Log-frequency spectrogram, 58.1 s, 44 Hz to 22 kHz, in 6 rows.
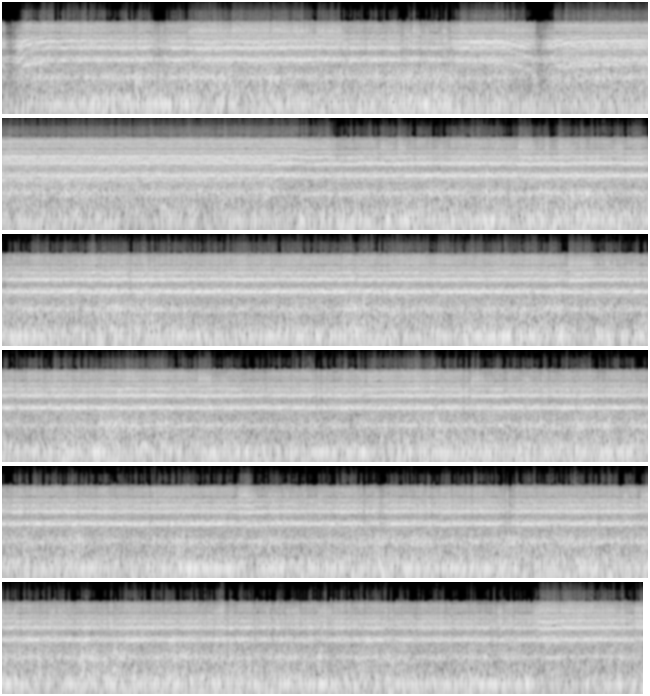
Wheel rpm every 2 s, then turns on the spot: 130, 230, 230, 210, 150, 210, 210, 230, 230, 230, 240, 230, 230, 230, 230, 230, 230, 230, 230, 230, 230, 230, 230, 240, 230, 230, 230, 230, 230.
none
